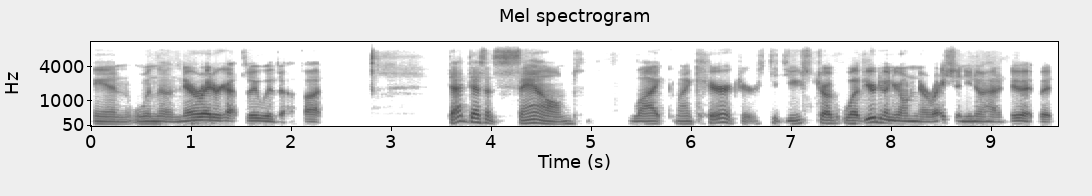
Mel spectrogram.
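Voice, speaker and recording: A man's voice: on the low side, moderate pace, pushed and bright, dry recording. A man author chatting folksily on a panel. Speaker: author guest. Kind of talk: casual panel chat.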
